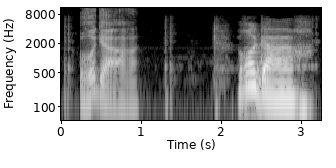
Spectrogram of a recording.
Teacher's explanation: Est-ce qu'on entend le D finale? No, on ne l'entend pas. Non si sente, quindi ho sbagliato.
